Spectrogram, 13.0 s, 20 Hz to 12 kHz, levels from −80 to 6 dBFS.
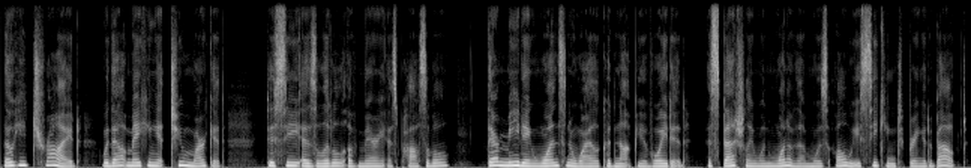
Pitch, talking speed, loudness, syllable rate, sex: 205 Hz, 175 wpm, -16 LUFS, 5.1 syllables/s, female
